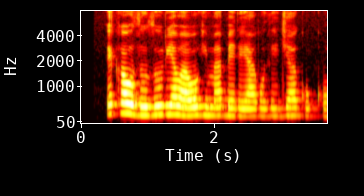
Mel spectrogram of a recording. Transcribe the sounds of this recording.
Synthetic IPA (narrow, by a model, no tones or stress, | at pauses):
ekaoðuðuɾjawaɔɣimabɛɾɛjaɣoðed͡ʒaɡoko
